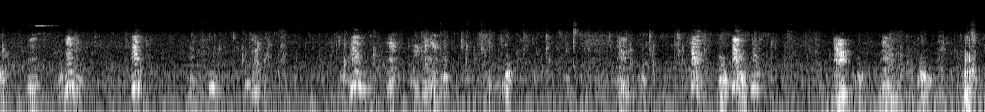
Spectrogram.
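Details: Grunting from pigs and piglets at a Tripura pig farm: clipped, noisy snorts spaced about one per second, occasionally sharper squeaks, over a low constant hum.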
